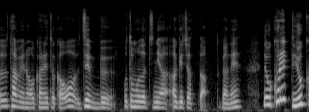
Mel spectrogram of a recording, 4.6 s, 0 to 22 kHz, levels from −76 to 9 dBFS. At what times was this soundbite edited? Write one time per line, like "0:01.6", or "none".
0:01.8
0:03.2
